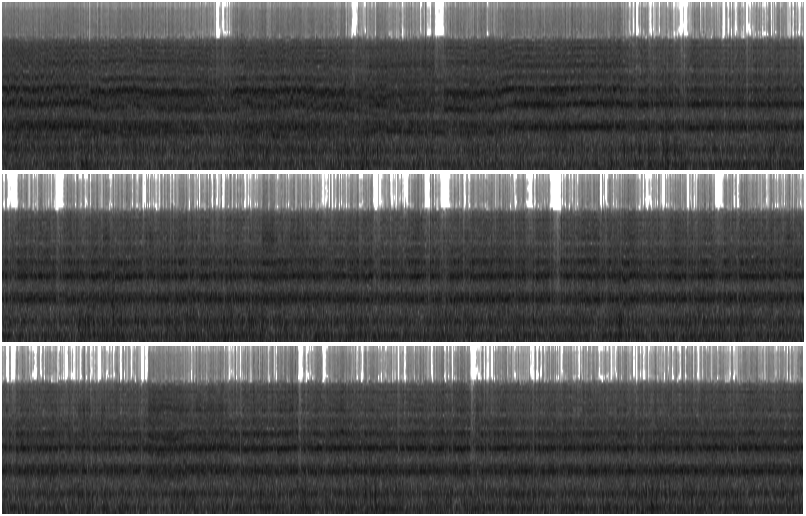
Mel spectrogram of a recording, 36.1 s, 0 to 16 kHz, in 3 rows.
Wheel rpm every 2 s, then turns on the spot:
200, 200, 200, 200, 230, 230, 230, 230, 230, 230, 230, 230, 230, 230, 230, 230, 230, 230.
none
